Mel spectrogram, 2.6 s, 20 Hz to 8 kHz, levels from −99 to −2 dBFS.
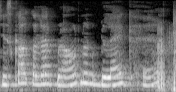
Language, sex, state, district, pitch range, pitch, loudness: Hindi, female, Jharkhand, Garhwa, 260-300 Hz, 280 Hz, -17 LUFS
